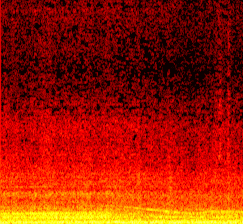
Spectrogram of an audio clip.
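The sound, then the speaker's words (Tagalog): A car engine rumbles steadily, its low drone filling the whole moment as it seems to pick up speed, with no voices over it. “Drive like your mom's riding shotgun.”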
